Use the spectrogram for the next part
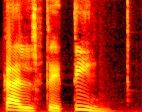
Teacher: Calcetín es una palabra aguda, ya que su sílaba tónica está en la última posición.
